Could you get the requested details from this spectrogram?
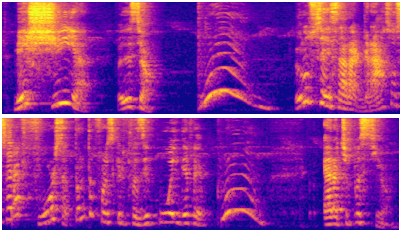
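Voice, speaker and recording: Animated young man telling a funny story. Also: fairly high pitch. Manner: animated, laughs through the story, acts out scenes. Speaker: storyteller vlogger. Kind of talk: comic personal anecdote. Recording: roomy echo, faint noise.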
